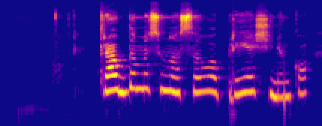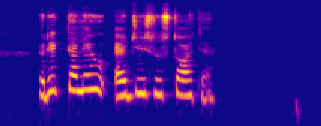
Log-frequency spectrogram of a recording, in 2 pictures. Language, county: Lithuanian, Kaunas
